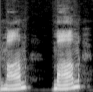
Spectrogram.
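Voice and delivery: put-on panicky voice. Retelling a painful phone call to a listener, reenacting how they called out to their mother. Imitating a panicky voice. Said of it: "my mother trying to hold back tears".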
